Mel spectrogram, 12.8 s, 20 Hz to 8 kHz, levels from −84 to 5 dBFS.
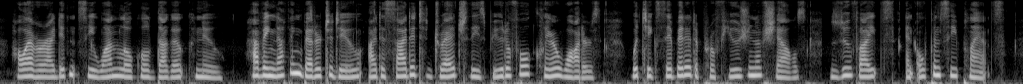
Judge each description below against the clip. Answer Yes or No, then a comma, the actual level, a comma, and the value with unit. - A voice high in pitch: Yes, high, 205 Hz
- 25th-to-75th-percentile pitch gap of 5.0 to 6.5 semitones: No, average, 2.9 semitones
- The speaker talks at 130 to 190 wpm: Yes, average, 150 wpm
